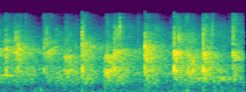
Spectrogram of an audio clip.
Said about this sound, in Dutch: geeft hem een geweldige applaus.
